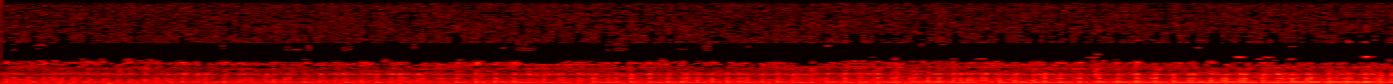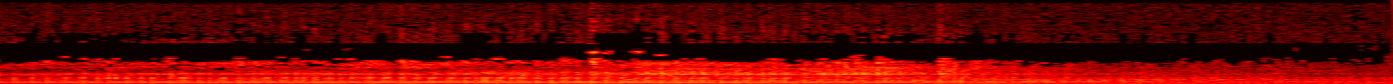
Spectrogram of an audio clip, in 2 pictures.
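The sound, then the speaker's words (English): The heavy engine of road machinery drones steadily with low rumble and clatter, swelling louder around the middle as it passes, then easing slightly toward the end. No voices are heard. “Passing by some road machinery.”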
